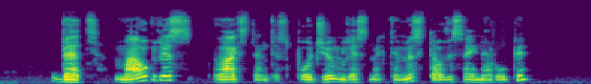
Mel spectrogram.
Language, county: Lithuanian, Tauragė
